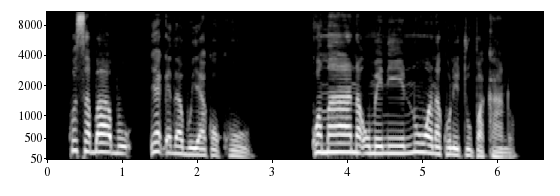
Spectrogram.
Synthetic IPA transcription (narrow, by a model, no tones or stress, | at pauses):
kwasaɓaɓu | jaɡaðaɓujakɔkuː | kwamaːnaumɛniːnuanakunitupaka̰ndɔ̰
